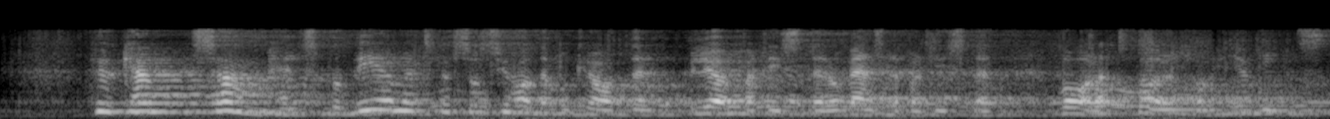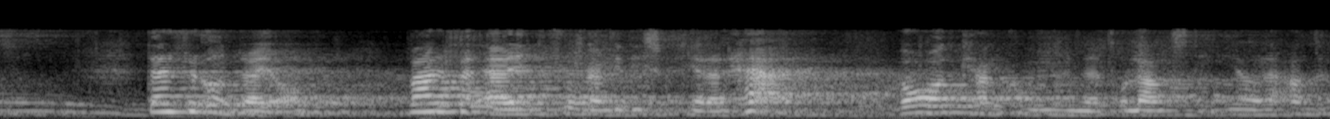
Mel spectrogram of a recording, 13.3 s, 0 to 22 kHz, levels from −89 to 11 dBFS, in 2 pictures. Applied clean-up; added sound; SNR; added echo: neural separator model SepFormer DNS4.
